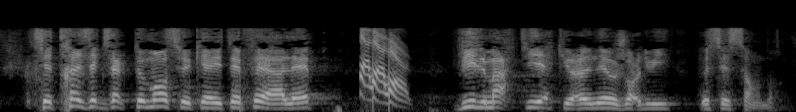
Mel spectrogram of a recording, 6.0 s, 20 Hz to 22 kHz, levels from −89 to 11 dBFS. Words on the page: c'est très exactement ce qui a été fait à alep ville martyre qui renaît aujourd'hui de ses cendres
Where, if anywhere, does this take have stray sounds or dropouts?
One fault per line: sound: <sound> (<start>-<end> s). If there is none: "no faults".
sound: chirp (2.7-3.1 s)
